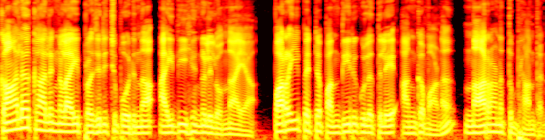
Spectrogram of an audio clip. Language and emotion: Malayalam, neutral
